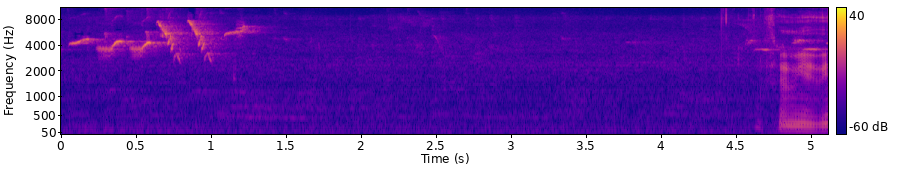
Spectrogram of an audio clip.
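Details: Caged male double-collared seedeater, excited by a female nearby, sings a short burst of high chirps and slurred strokes in the first second; a loud harsh noise cuts in at the very end.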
